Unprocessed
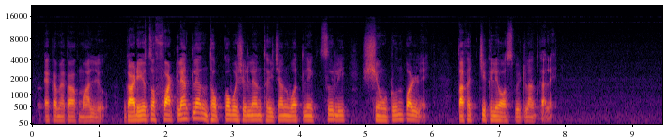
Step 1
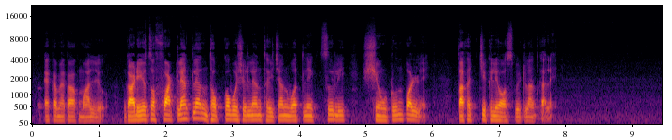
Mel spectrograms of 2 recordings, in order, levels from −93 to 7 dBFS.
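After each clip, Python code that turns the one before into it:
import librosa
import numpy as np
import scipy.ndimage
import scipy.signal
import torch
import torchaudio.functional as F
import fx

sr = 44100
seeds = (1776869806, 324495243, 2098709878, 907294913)

y = fx.high_shelf(x, sr, hz=2300.0, db=-10.5)
y = fx.notch(y, sr, hz=5400.0, q=12.0)
y = y * librosa.db_to_amplitude(2.5)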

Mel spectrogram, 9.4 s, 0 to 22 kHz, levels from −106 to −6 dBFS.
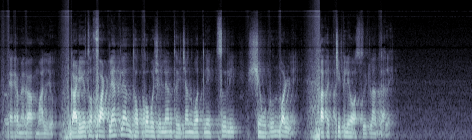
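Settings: y = fx.echo_feedback(x, sr, ms=79, feedback_pct=35, wet_db=-14.5)
y = fx.pre_swell(y, sr, db_per_s=120.0)
y = y * librosa.db_to_amplitude(-4.0)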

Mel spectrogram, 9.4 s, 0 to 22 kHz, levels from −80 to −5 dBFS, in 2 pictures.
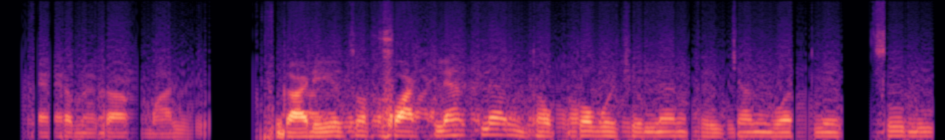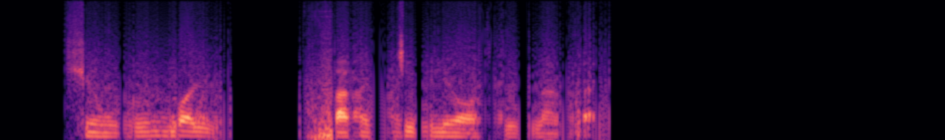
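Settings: y = fx.dynamic_eq(x, sr, hz=4700.0, q=1.8, threshold_db=-48.0, ratio=4.0, max_db=5)
y = np.where(np.abs(y) >= 10.0 ** (-30.5 / 20.0), y, 0.0)
y = y * librosa.db_to_amplitude(1.5)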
